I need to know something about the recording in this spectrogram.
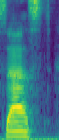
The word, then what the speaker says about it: Zest: it looks like zeus but it's pronounced zest 1835 square feet plan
